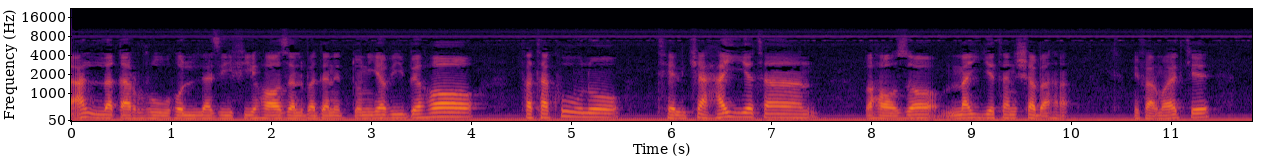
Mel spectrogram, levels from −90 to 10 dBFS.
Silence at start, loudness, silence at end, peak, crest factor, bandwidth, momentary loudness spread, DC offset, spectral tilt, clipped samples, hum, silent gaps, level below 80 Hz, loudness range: 0 s; -27 LUFS; 0 s; -10 dBFS; 16 dB; 11 kHz; 13 LU; under 0.1%; -6.5 dB/octave; under 0.1%; 50 Hz at -40 dBFS; none; -38 dBFS; 3 LU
